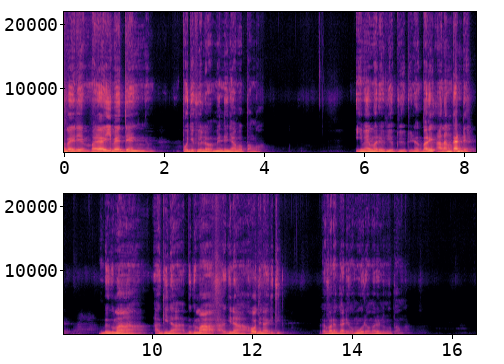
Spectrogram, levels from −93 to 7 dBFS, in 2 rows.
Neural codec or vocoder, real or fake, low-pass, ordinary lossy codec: none; real; none; none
